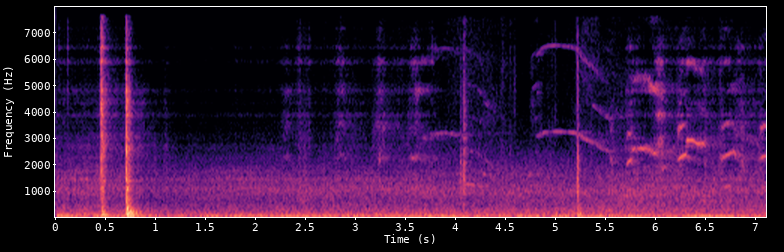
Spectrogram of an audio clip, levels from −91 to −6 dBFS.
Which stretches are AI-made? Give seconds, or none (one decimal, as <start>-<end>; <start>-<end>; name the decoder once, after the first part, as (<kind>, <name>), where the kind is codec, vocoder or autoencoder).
0.0-3.8 (autoencoder, DAC-VAE); 5.7-7.1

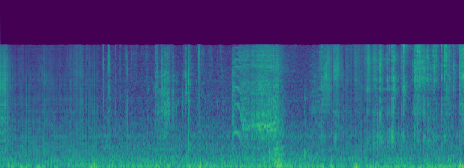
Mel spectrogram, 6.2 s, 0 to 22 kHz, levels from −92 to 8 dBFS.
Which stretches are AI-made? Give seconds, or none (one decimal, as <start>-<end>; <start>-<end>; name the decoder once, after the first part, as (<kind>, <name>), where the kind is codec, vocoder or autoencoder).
0.0-1.3 (vocoder, BigVGAN v2); 4.3-5.0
